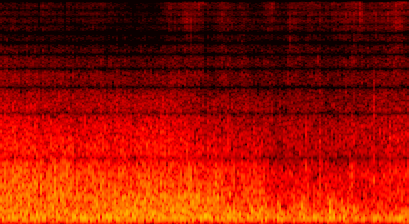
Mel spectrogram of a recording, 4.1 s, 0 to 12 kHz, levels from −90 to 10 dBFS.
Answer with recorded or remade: recorded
